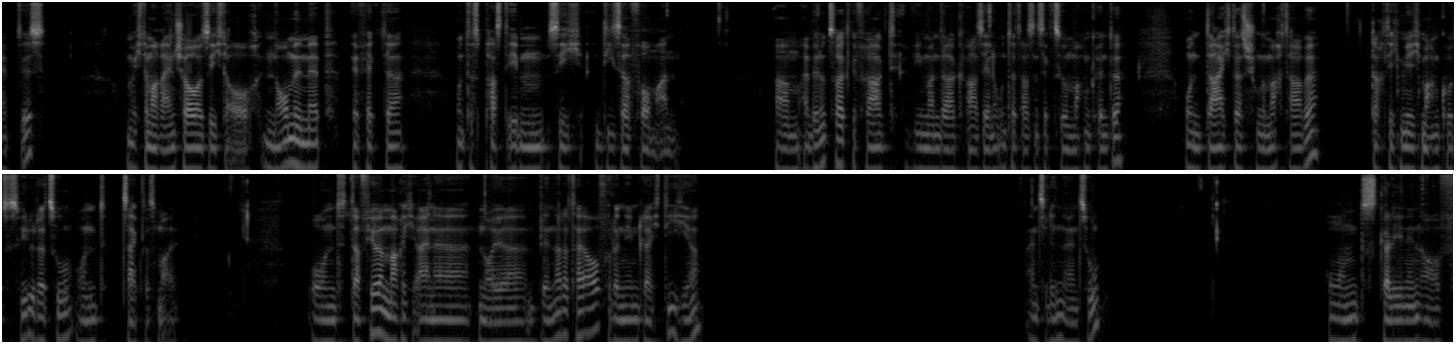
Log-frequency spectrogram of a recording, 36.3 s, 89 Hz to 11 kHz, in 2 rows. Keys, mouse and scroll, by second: 29.9 shift+x, 30.0 shift+a, 32.8 Tab, 33.3 s.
